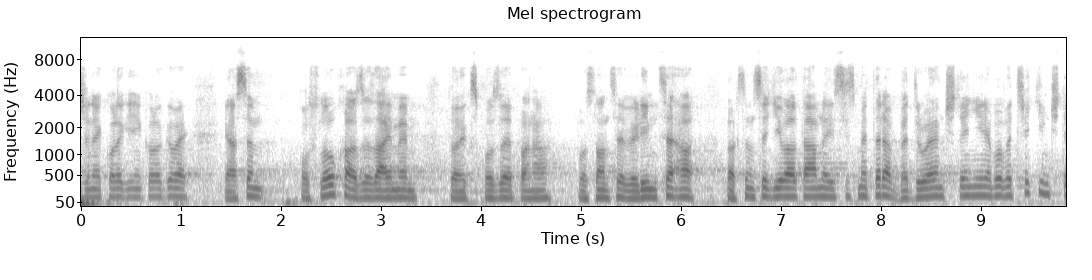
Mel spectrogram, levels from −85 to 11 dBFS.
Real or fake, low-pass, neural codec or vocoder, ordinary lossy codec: real; 7.2 kHz; none; Opus, 16 kbps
